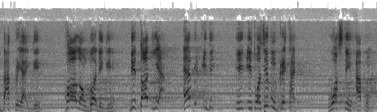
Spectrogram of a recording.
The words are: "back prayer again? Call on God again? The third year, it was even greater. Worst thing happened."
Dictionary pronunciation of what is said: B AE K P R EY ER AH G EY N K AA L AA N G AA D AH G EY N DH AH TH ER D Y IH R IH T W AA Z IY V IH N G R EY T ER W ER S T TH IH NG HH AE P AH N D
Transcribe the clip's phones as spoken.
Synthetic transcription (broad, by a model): B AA K P R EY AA AH G EY N K AA L AA N G AA D AH G EY N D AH T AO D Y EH R IH T W AA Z IY V IH N G R EY T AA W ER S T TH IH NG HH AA P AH N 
